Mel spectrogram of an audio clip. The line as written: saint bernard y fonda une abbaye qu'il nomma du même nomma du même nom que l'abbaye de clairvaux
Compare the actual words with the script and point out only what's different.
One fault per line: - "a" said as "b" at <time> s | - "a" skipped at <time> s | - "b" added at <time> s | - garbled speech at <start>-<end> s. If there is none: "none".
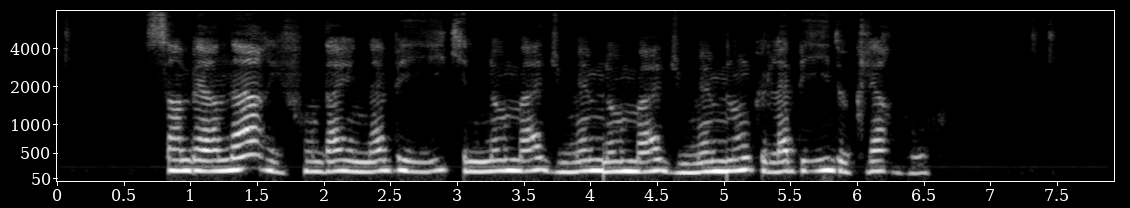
none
